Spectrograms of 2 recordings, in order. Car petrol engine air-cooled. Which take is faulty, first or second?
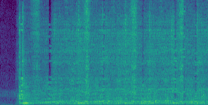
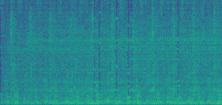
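first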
